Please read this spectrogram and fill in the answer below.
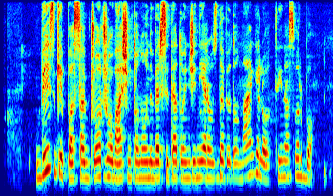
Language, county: Lithuanian, Marijampolė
